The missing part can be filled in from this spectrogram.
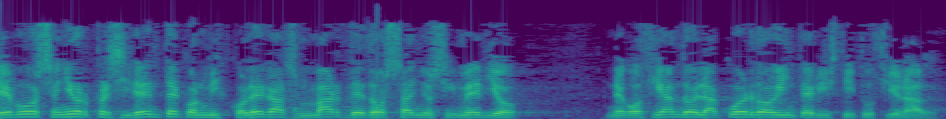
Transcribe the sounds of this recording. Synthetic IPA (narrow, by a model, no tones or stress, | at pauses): e̞βo̞seɲo̞ɾpɾe̞siðẽ̞nt̪e̞ko̞nmisko̞le̞ɣ̞azmazðe̞ðo̞saɲo̞sime̞ðjo̞ | ne̞ɣo̞θjand̪oe̞lakwe̞ɾðo̞int̪e̞ɾist̪it̪uθjo̞na̰l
